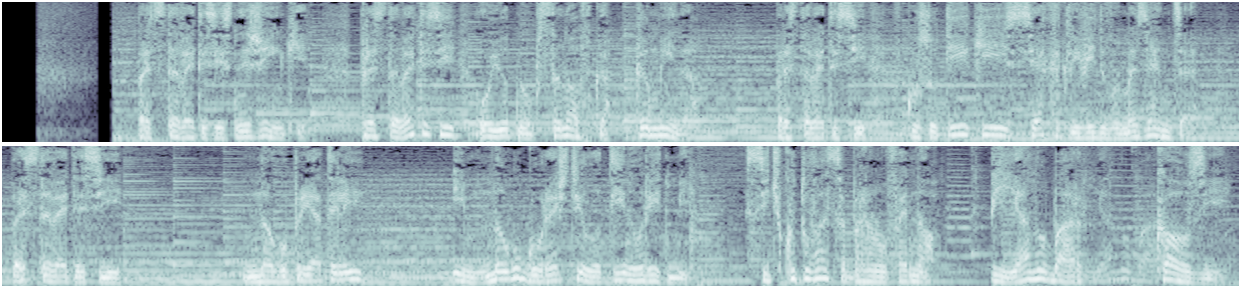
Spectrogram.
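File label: Bulgarian, Commercial; GoLocalise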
